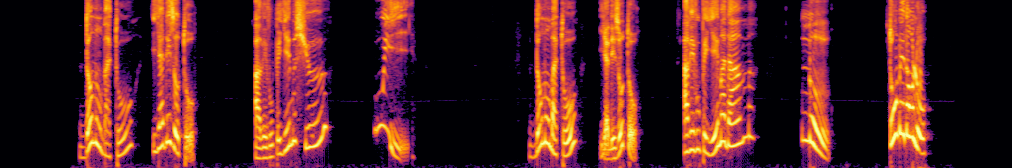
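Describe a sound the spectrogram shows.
A high-pitched cartoon voice speaks in short, bouncy phrases with pauses between them.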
